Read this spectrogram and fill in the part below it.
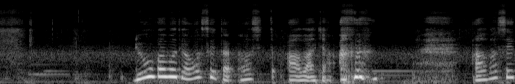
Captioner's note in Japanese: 笑い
